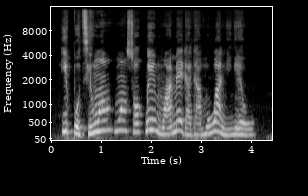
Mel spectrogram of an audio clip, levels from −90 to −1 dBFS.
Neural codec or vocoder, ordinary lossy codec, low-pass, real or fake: vocoder, 44.1 kHz, 128 mel bands, Pupu-Vocoder; none; 14.4 kHz; fake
